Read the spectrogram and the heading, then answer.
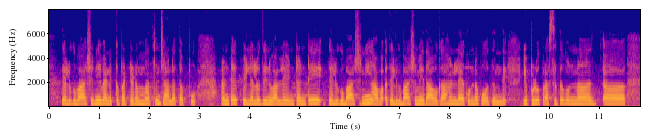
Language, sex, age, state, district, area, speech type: Telugu, female, 18-30, Andhra Pradesh, Vizianagaram, urban, spontaneous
